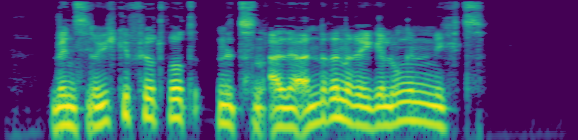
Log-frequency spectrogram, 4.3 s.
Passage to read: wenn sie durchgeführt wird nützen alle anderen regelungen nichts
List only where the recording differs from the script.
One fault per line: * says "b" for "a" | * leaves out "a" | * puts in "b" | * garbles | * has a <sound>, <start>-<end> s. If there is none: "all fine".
all fine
